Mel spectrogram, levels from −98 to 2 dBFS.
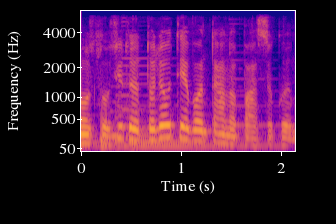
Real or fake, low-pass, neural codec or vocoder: real; 5.4 kHz; none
